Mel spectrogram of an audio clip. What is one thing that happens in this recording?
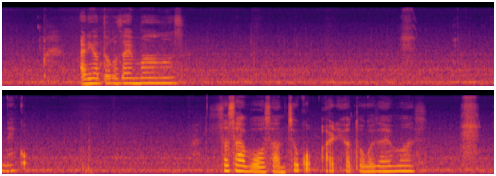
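A young woman speaks softly and playfully close to a microphone, in short bursts.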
